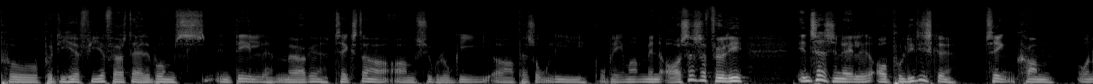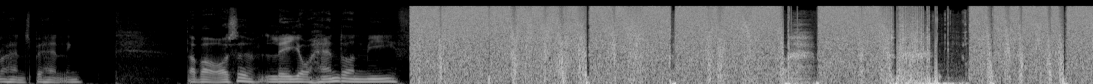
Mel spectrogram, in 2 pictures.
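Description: Samples built from the wrong bytes take over from 15.03 s to the end of the speech, at 21.87 s. The reader assembles each sample from misaligned or swapped bytes, so the rapidly changing low bits land in the high positions. The result is loud, harsh broadband noise, close to white on the louder sounds.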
